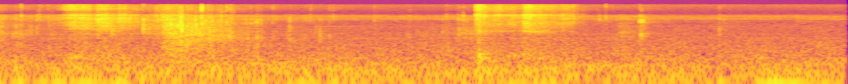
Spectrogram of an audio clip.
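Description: Faint patter of sugar sprinkles dropping from the fingers onto chocolate-coated cookies, in two short bursts: one about half a second in and one just past two seconds in. Near silence otherwise.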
